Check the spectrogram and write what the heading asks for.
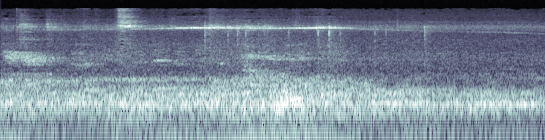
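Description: Cabin noise inside a moving city bus: a steady rumble of engine and road with a faint high whine. The deep engine drone drops away about two and a half seconds in.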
